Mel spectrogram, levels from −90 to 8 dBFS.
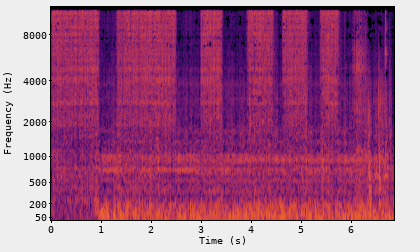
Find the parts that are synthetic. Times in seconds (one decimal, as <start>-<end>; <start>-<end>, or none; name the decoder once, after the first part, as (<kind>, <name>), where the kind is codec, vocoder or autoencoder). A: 0.0-6.9 (vocoder, BigVGAN v2)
